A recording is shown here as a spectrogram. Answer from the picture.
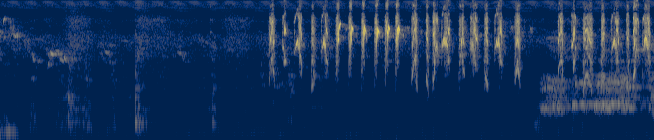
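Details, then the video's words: Morning lure recording of sooty-headed bulbul song: faint scattered sounds, then a burst of rapid, high, sharp chattering notes, a brief pause, and another chattering run with a lower buzzy hum beneath it. "pancingan burung sogon di pagi hari || pancingan sogon agar cepat bunyi"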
